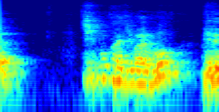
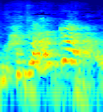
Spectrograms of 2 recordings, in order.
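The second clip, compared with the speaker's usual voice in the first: put-on much higher defiant child yell. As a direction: stamp your foot like a kid refusing school. Child refusing school loudly. (떼쓰는 아이의 외침)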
